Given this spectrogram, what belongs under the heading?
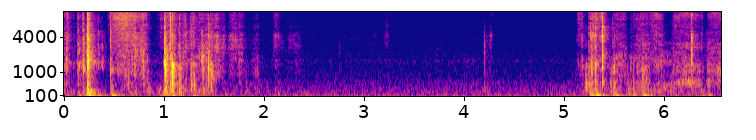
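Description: Snail adhesive tape runner dragged across pumpkin-colored cardstock, giving a few close scratchy rasps at the start and again near the end with a quiet gap between, no talking.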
